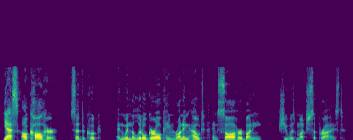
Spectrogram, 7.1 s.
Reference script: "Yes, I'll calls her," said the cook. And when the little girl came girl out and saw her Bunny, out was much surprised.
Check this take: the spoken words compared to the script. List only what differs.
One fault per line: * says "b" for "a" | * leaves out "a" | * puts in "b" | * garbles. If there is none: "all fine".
* says "call" for "calls"
* says "running" for "girl"
* says "she" for "out"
